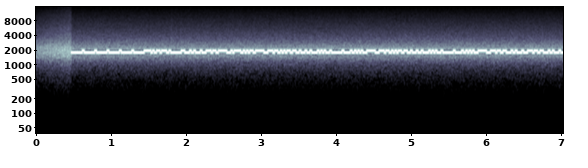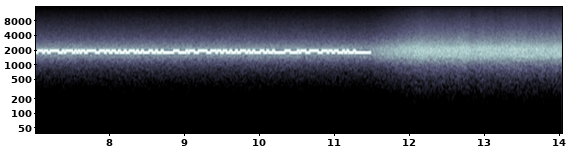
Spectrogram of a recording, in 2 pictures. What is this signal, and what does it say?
RTTY (45.45 baud, 170 Hz shift), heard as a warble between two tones, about 1900 Hz centre, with radio static. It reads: CQ TEST SP6KYT SP6KYT CQ CQ TEST PA0MZT PA0MZT CQ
